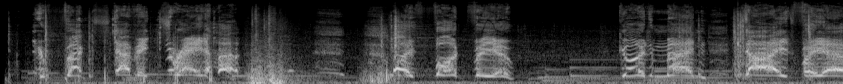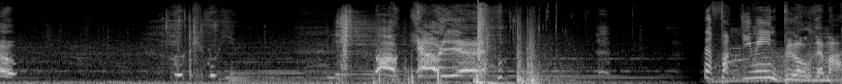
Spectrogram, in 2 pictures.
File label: Character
